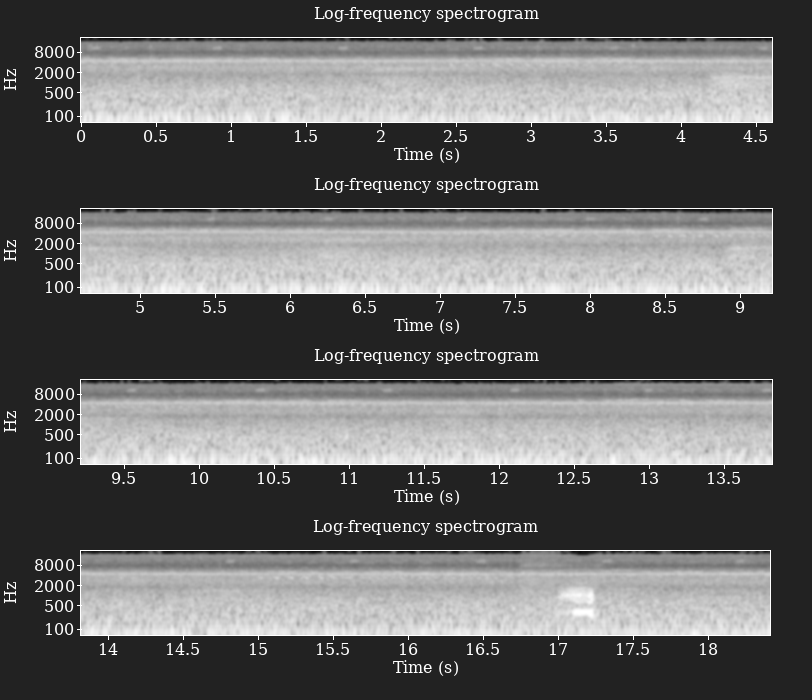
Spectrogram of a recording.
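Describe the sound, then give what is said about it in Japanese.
Faint, steady insect chirping in an autumn maple forest by a stream at night, a continuous high drone with a brief louder sound near the end. “お揃いのカップでゆっくりお茶を飲みながら、もみじと虫さんの鳴き声を楽しみましょ”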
